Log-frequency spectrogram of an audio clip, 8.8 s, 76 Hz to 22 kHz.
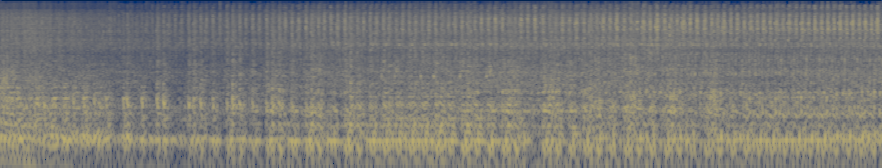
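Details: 1993 Harley FXR Evolution 89ci stroker, new build first start-up: steady loping V-twin idle with even beat and clean firing, no knocks or rattles, sounds pretty damn good; normal idle despite intermittent starter fault (suspected relay) and slightly foamy oil.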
